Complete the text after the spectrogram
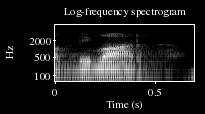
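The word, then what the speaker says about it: ضمار: ضاد میم الف را، دیمار، دیمار اس کا صحیح تلفظ ہے، بعض نے اس کو دمار بھی پڑھا ہے،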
